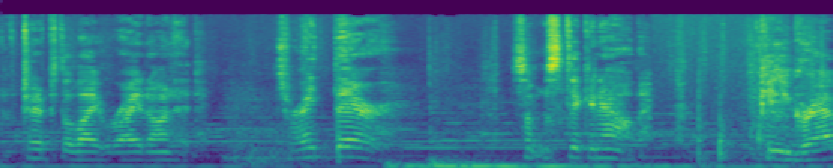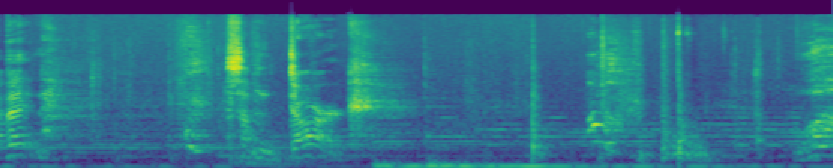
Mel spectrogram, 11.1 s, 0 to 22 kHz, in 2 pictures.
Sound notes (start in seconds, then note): 7.3 grunts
